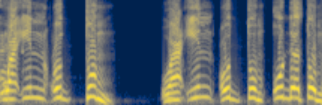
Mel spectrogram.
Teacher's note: leburkan Bu dal dengan ta itu satu makhraj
